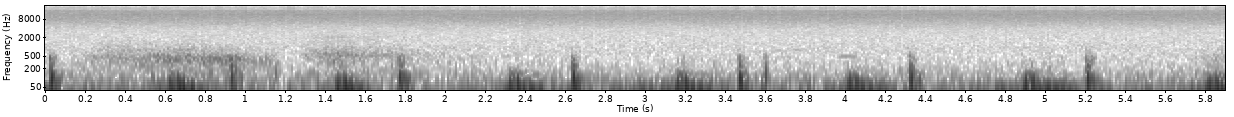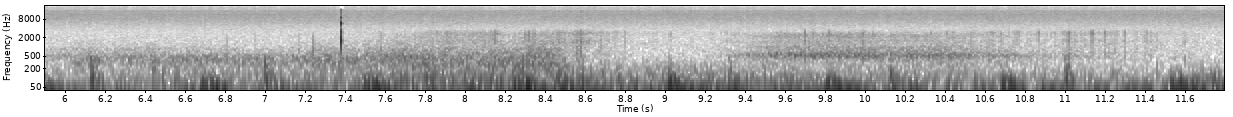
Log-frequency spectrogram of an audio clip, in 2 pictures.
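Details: 20-year-old woman lying supine in bed right after waking, stethoscope microphone at the suprasternal notch: regular heartbeat about 70 a minute with slow breaths; normal heart and breath sounds.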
